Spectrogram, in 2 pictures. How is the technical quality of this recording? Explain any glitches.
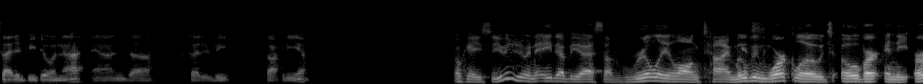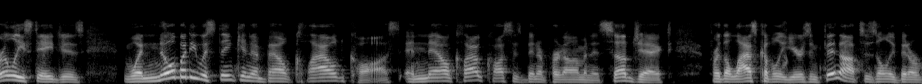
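Two stretches of automatic gain rising are the main glitch. From 0.05 to 3.11 s and again from 4.39 to 10.12 s, the gain control decides things are too quiet and slowly turns itself up, by about 5 dB and then about 14 dB, so voice and background swell together.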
